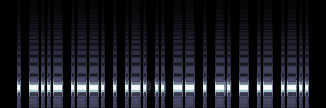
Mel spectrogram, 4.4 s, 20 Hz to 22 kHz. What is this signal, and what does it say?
Morse code, heard as a keyed tone, about 30 wpm, 700 Hz. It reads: EXPERIMENTAL
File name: UK MASTER QSOs TRAINING/30WPM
